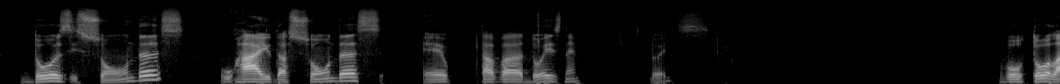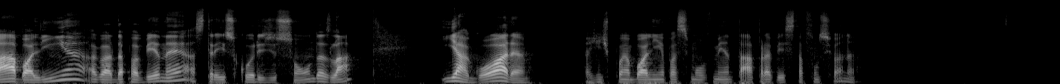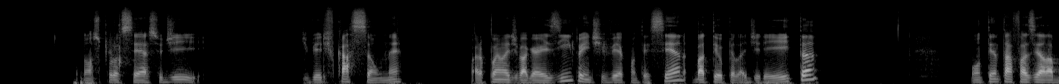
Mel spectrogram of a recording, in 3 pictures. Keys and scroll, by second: 6.1 ctrl+s, 7.1 Up, 7.2 Return, 20.5 BackSpace, 20.6 BackSpace, 20.9 ctrl+s, 22.2 Up, 22.3 Return, 25.0 Down, 25.5 Down, 25.8 Down, 26.2 Down, 26.8 Up, 27.1 Up, 28.8-31.7 typing.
